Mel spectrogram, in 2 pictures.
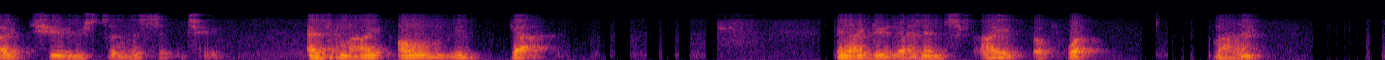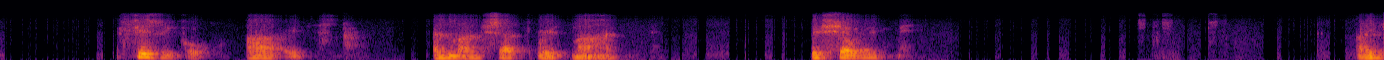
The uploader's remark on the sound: ACIM Daily Conference Call.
